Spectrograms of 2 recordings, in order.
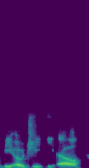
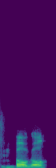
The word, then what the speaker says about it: Vogel: It's a German name, so it is Vogel, but my dad is actually French and grew up in France, so they pronounce it Vogel, and that's just how it is.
